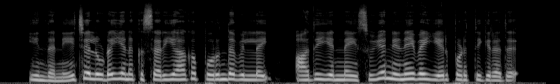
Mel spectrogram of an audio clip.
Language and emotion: Tamil, sad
